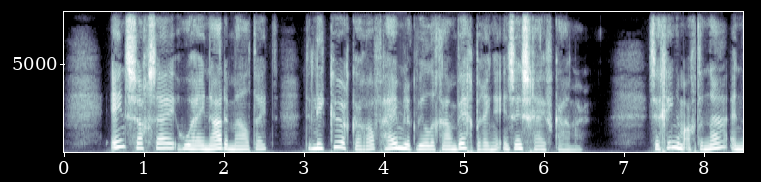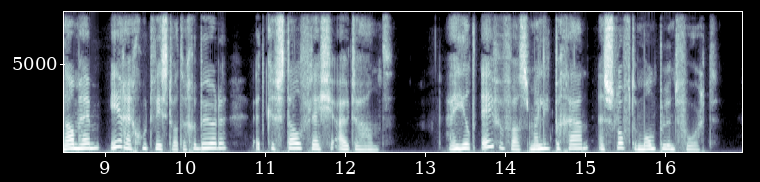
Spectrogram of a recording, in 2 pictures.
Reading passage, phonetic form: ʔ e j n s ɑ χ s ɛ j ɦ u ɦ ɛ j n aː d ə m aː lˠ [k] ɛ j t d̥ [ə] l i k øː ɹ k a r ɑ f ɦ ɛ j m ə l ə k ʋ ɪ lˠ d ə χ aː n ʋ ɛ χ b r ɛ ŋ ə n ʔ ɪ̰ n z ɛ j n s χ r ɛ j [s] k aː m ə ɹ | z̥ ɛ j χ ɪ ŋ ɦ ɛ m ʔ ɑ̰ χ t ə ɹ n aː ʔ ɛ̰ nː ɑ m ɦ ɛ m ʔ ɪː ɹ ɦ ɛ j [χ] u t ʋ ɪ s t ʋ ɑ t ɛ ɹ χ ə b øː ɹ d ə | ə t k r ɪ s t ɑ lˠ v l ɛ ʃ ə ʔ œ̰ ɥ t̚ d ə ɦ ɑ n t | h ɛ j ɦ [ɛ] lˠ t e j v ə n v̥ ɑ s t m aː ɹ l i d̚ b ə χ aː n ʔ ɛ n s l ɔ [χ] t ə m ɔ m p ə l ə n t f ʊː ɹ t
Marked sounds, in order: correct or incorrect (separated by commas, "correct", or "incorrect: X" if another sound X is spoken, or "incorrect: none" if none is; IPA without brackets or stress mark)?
incorrect: t, correct, incorrect: f, correct, incorrect: i, incorrect: f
